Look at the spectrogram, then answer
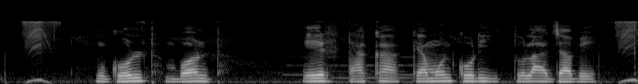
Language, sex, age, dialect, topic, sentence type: Bengali, male, 18-24, Rajbangshi, banking, question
